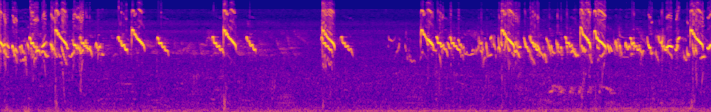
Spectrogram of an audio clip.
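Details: Lombok white-eye giving its busy song: short clusters of high, slurred chirps separated by brief silences, then a long rapid twittering run over the last few seconds.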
